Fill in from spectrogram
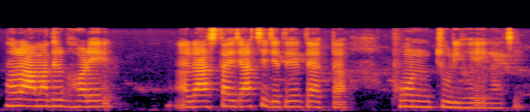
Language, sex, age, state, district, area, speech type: Bengali, female, 30-45, West Bengal, Darjeeling, urban, spontaneous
